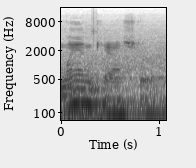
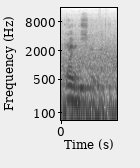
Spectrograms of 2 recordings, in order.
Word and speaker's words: Lancaster: It's spelled the same way, but they call it Lancaster. So they need some further training on how to properly say Lancaster.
